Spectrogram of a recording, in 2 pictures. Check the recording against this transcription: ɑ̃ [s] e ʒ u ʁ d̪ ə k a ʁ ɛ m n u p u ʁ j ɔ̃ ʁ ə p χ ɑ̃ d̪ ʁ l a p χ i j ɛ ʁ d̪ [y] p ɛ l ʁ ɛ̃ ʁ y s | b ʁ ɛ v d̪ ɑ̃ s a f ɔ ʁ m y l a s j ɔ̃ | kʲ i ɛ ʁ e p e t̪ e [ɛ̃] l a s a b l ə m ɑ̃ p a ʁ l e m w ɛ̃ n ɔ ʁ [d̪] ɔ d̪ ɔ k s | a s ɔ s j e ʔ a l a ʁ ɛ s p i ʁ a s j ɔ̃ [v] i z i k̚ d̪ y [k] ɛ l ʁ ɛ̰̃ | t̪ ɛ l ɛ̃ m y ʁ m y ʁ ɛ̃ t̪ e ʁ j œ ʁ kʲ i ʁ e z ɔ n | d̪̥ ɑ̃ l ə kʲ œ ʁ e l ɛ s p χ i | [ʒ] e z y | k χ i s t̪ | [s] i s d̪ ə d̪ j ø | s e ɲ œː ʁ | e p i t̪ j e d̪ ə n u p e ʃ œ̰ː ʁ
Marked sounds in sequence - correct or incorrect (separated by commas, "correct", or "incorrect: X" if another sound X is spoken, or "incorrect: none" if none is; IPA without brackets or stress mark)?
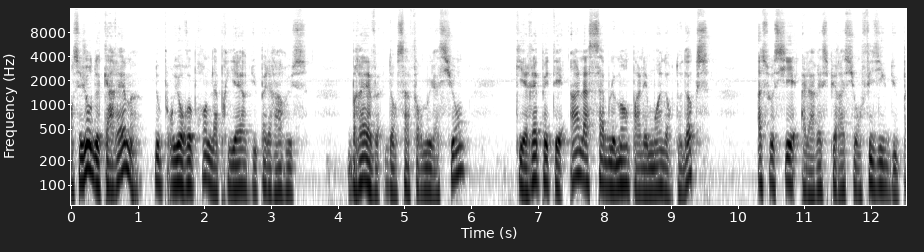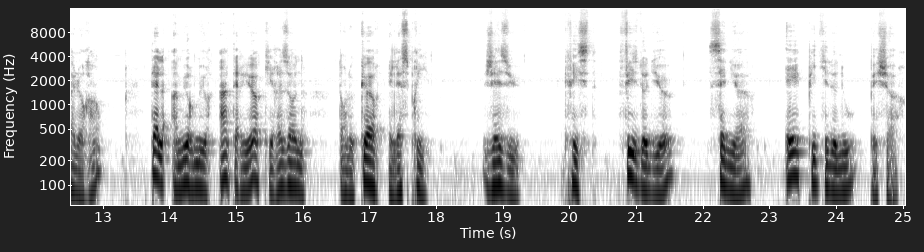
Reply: correct, correct, correct, incorrect: t̪, incorrect: f, incorrect: p, correct, incorrect: f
